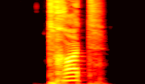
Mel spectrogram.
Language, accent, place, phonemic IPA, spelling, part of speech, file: German, Germany, Berlin, /tʁɔt/, Trott, noun, De-Trott.ogg
- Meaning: 1. jog, trot 2. rut; routine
